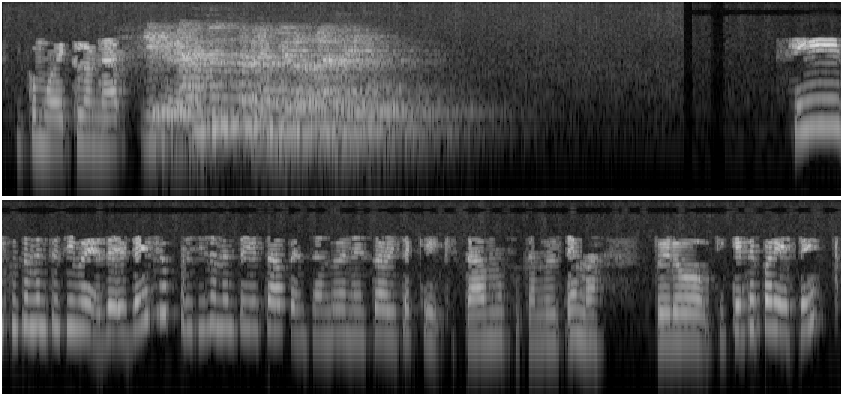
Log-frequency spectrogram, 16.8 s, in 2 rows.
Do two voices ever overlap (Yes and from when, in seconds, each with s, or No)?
Yes, from 1.3 s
